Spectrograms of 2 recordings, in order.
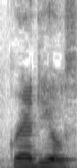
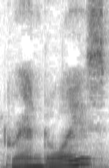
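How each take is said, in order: First: The name ends with an 'ee-ohs' sound. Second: The name ends with an 'oyz' sound. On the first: The speaker calls it right. "which makes much more sense" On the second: The speaker calls it wrong. "I bet you not Grandoise"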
